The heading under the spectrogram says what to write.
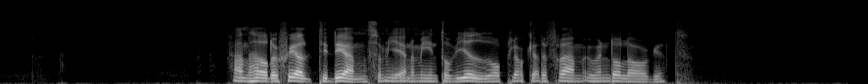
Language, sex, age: Swedish, male, 45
